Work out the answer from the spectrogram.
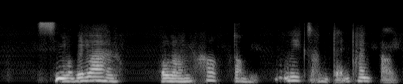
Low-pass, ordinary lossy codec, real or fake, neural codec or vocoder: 7.2 kHz; none; fake; codec, 16 kHz, 0.5 kbps, FreqCodec, smaller model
